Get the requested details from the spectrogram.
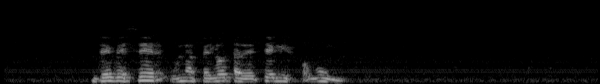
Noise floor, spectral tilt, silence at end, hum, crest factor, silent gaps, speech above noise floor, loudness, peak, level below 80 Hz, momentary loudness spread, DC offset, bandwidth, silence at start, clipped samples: -62 dBFS; -9 dB/octave; 2.55 s; none; 18 dB; none; 31 dB; -32 LUFS; -16 dBFS; -68 dBFS; 7 LU; under 0.1%; 11 kHz; 0.9 s; under 0.1%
